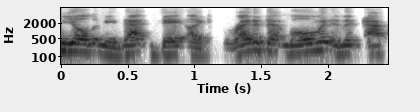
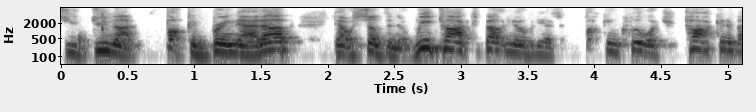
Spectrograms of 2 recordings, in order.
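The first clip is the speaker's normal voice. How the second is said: mock heated, sweary, pissed-off angry rant; 2 semitones higher than usual. Retelling what a co-host said on the talk back, imitating someone pissed off. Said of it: "he was pissed off, pissed off".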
